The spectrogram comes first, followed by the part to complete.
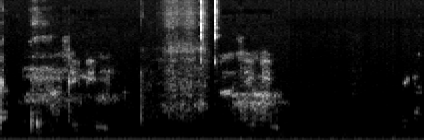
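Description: Near silence: the played clip's audio is not coming through, leaving only very faint traces of a voice.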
